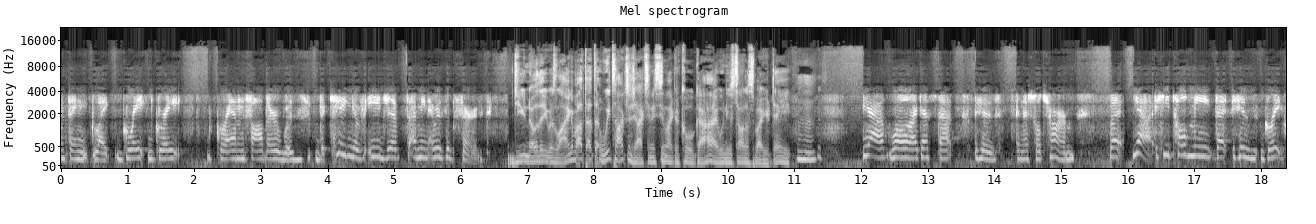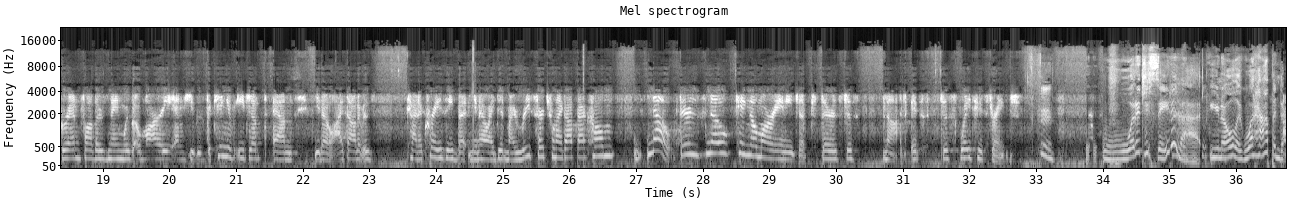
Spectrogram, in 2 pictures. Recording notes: We get that other person on the phone to see why they're "ghosting". One of our listeners is one the phoen and is not getting a call back after a date he went.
